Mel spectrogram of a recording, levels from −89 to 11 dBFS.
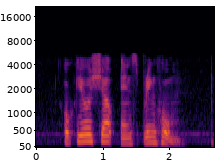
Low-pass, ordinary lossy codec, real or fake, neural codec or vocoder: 5.4 kHz; none; real; none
